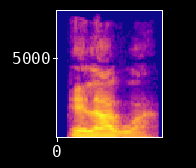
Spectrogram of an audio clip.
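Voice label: "water", spanish; MEXSPAN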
